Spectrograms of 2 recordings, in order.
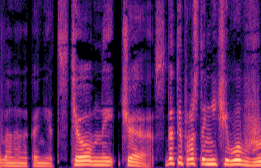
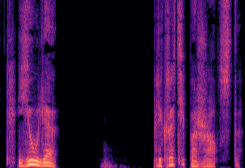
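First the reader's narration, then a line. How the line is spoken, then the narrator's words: Quiet. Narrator (Russian): негромко сказала Вероника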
